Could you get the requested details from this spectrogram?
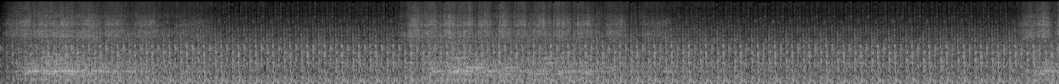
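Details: Vintage E.S. Hindley cast saw bench, unused about 20 years, driven by PTO shaft from a Ford 4000 tractor; steady even whirr with no knocks, grinding or rattles; runs smoothly.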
